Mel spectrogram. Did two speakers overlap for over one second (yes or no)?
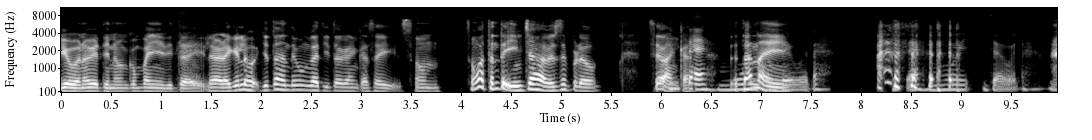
yes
